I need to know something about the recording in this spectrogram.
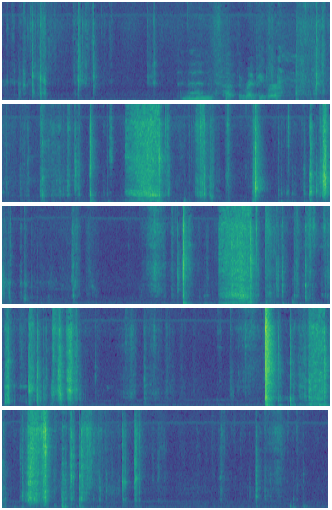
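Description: Fiskars paper trimmer cutting glitter paper: the blade slider is drawn along the rail in two noisy strokes of about a second each, one about a third of the way in and one past halfway, with paper shuffled and shifted on the board between them. A single sharp click near the end is the loudest sound.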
